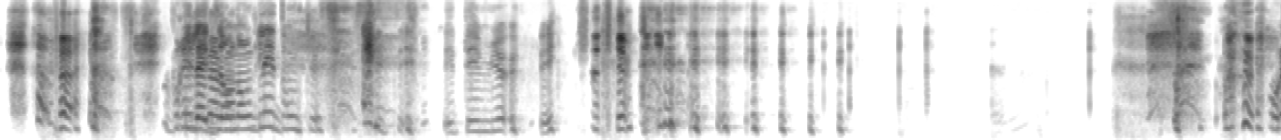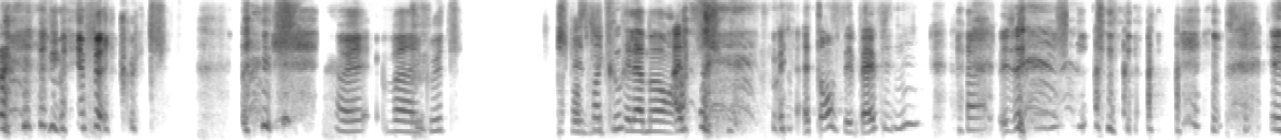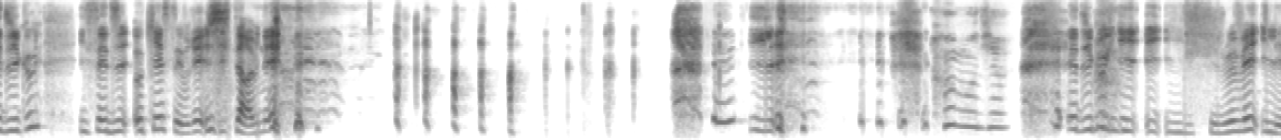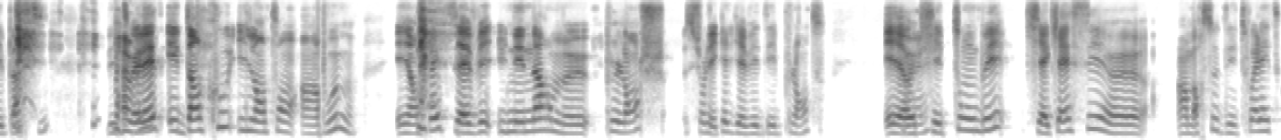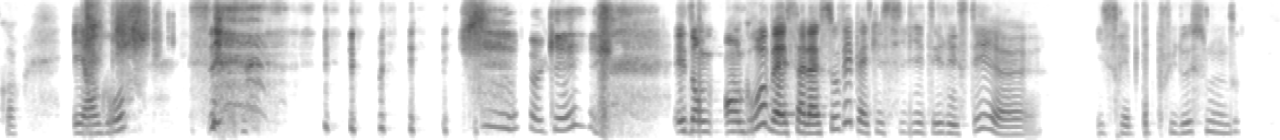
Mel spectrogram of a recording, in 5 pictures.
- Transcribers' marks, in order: laughing while speaking: "Ah bah bah il va avoir d"; cough; laughing while speaking: "Après, il l'a dit en anglais, donc, c'est c'était c'était mieux"; chuckle; laughing while speaking: "C'était mieux"; distorted speech; chuckle; laugh; background speech; chuckle; laughing while speaking: "Ah, bah, eh ben écoute"; chuckle; laughing while speaking: "Ouais"; laugh; throat clearing; laugh; laughing while speaking: "si"; laughing while speaking: "mais attends, c'est pas fini. Et"; chuckle; laugh; laugh; chuckle; laughing while speaking: "j'ai terminé"; static; chuckle; tapping; laugh; chuckle; chuckle; chuckle; chuckle; laughing while speaking: "c'est"; laugh; chuckle
- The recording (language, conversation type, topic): French, unstructured, Comment réagis-tu à la peur dans les films d’horreur ?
